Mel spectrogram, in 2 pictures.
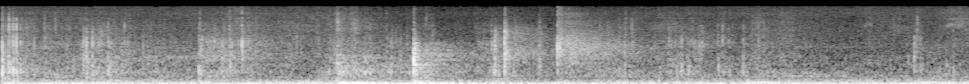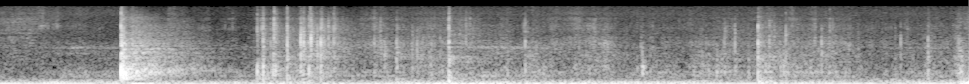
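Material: Chalk.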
